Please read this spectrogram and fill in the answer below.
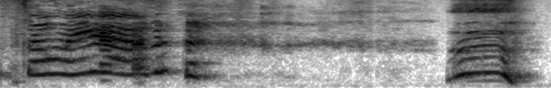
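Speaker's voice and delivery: so mad squeaked very high, playful; squeaky whine. Real, not acted. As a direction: whine it like a cartoon.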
